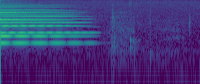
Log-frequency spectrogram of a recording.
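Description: A Gabbanelli three-row button accordion tuned F–B♭–E♭ holding a two-button right-hand interval on the push (bellows closing). The note sounds steadily and then fades away, ending about a second in.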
